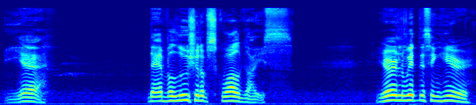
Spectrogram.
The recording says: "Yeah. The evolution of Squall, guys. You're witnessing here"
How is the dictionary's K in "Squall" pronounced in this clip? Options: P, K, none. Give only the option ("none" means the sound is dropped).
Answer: K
